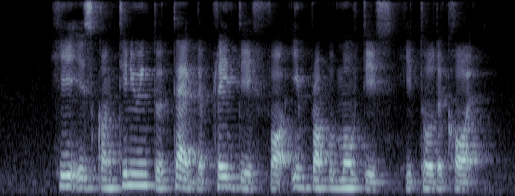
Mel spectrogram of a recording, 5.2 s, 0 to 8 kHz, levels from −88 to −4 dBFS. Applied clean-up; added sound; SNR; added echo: none; none; none; none.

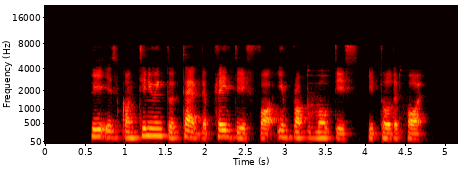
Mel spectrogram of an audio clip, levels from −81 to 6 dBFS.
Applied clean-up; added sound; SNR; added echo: neural mask model DeepFilterNet 3.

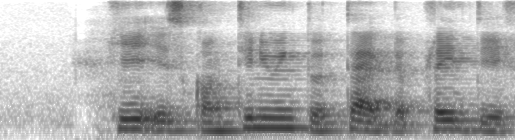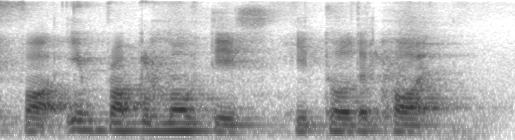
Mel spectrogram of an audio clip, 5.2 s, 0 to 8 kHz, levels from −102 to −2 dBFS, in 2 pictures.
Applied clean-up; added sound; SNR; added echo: neural mask model Resemble Enhance denoiser.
